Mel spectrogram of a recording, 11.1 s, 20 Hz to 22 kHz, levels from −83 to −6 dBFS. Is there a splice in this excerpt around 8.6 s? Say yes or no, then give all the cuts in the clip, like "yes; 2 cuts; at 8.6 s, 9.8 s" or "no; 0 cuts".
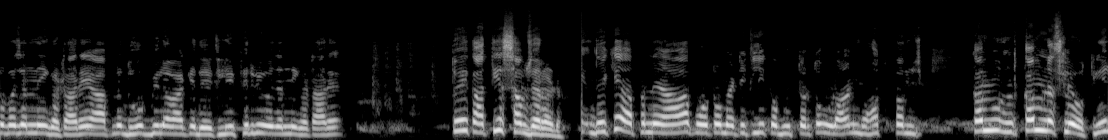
no; 1 cut; at 5.9 s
